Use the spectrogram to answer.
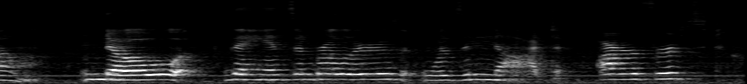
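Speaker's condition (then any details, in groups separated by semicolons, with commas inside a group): Cerebral palsy; infant ventilator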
